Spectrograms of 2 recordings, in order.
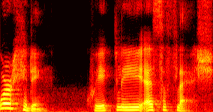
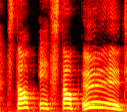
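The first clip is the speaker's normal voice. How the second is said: higher, louder pleading stop it; crying out; 9 semitones higher, 4 dB louder, slower than usual. A narrator's reading. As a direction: beg through the tickling laughter. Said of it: "he cried".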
